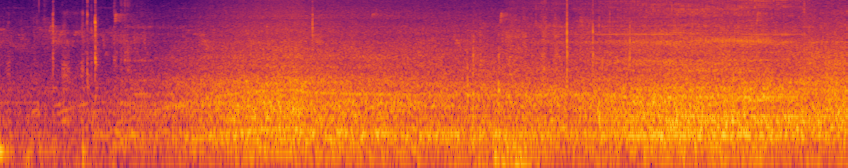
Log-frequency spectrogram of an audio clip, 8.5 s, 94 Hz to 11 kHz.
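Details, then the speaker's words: 1989 Climatrol (Fedders) 8,000 BTU air conditioner with Rotorex compressor and Samsung fan motor, after cleaning the condenser, evaporator and base: airflow builds to an even, steady rush with a low hum and no rattles; quiet, healthy. "A lot more air going through that condenser coil now. That sounds nice and quiet."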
